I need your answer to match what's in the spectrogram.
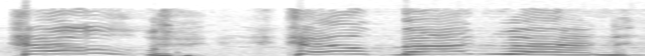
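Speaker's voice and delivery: very high, wailing cry for help; acted high-pitched panic; panicked bard. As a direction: call for rescue from a madman. Grabbed bard calls for help.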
